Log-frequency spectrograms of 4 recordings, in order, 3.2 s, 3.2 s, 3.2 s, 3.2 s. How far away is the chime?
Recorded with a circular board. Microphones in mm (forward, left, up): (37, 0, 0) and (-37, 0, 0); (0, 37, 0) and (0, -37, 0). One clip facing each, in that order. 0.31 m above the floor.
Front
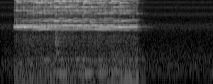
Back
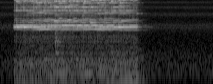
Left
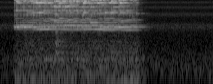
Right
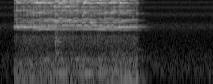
About 0.9 m.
